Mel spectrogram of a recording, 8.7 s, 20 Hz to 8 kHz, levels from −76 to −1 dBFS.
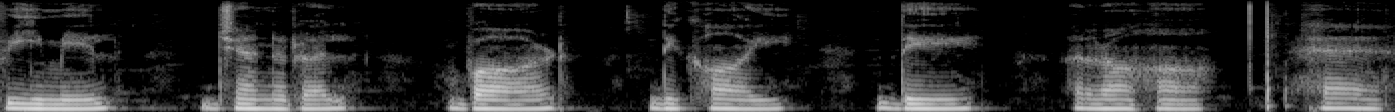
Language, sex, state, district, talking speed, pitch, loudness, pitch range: Hindi, male, Haryana, Rohtak, 50 wpm, 125 Hz, -21 LUFS, 120-130 Hz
